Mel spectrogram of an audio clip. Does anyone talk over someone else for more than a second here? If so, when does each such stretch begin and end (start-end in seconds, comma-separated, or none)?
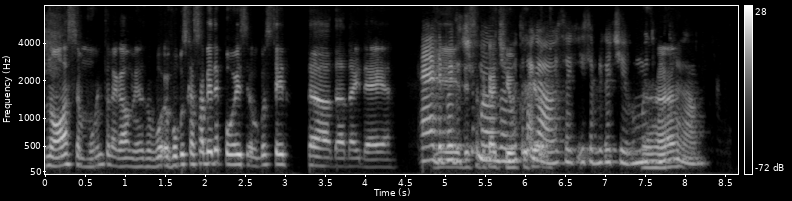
4.9-6.2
